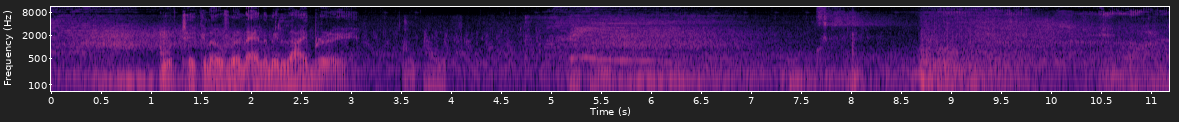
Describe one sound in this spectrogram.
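A magic bolt whooshes and crackles as it is cast.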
